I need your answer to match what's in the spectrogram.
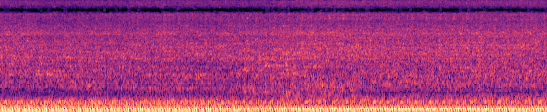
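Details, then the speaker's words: Car startup after fixing the exhaust rubbing and leveling the X-pipe: loud, deep, steady idle with no puffing or ticking at the pipes; checked for exhaust leaks and none found. "No, nothing leaking. Feels good."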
